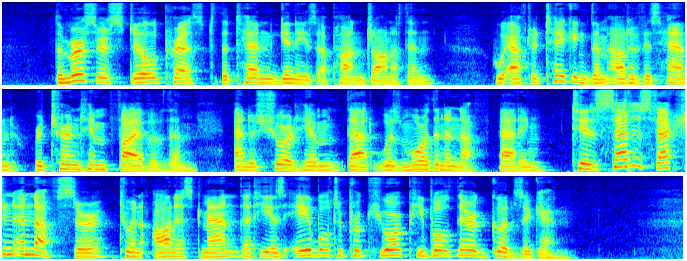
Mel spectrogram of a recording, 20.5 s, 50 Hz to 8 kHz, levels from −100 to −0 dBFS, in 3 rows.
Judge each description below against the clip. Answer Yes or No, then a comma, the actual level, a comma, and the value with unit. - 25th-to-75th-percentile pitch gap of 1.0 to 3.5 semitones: No, average, 4.1 semitones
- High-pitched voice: No, medium, 145 Hz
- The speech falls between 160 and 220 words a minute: No, average, 145 wpm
